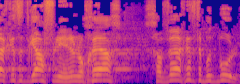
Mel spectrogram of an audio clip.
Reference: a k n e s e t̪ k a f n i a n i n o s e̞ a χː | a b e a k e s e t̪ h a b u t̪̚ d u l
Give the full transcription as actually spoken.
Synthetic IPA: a k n e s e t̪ ɡ a f n i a n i n o χ e̞ a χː | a v e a k e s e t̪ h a b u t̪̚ b u l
